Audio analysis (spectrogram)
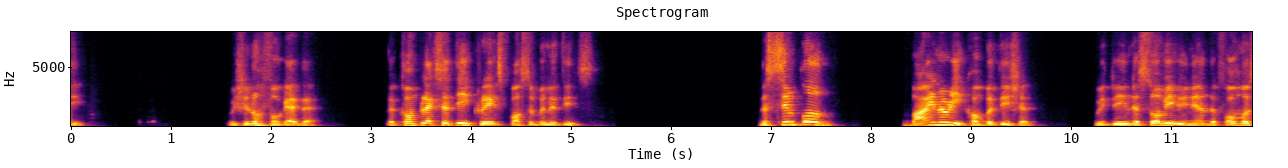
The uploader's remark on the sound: This webinar was organised by the Middle East Institute (NUS). This public talk was conducted online via Zoom.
